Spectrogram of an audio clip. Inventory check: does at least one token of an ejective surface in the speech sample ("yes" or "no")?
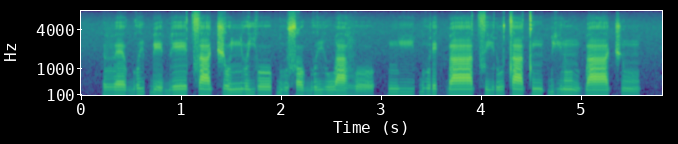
no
